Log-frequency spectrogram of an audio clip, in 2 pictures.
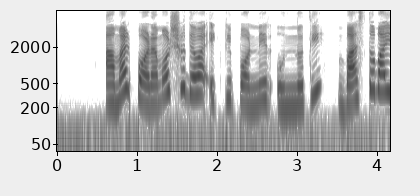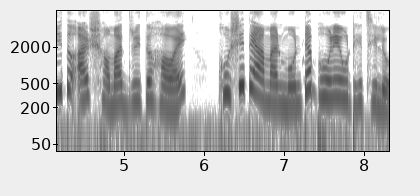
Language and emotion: Bengali, happy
